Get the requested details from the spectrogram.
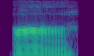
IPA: ɑ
